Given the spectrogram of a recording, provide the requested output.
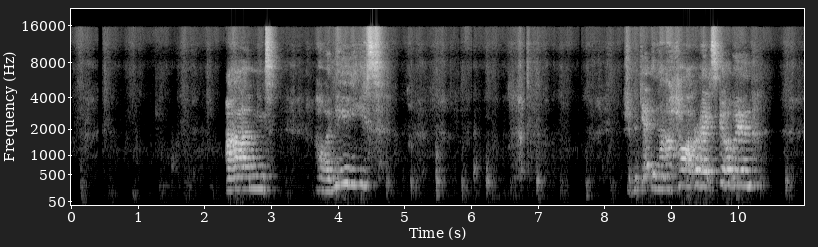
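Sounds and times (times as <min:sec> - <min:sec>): jogging footfalls on a rug: 0:00.0 - 0:11.0.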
